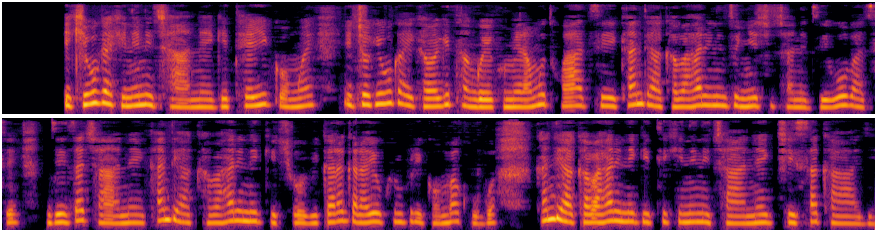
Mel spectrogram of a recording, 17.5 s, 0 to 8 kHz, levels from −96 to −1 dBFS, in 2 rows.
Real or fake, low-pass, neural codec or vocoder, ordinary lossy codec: real; 7.2 kHz; none; AAC, 32 kbps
